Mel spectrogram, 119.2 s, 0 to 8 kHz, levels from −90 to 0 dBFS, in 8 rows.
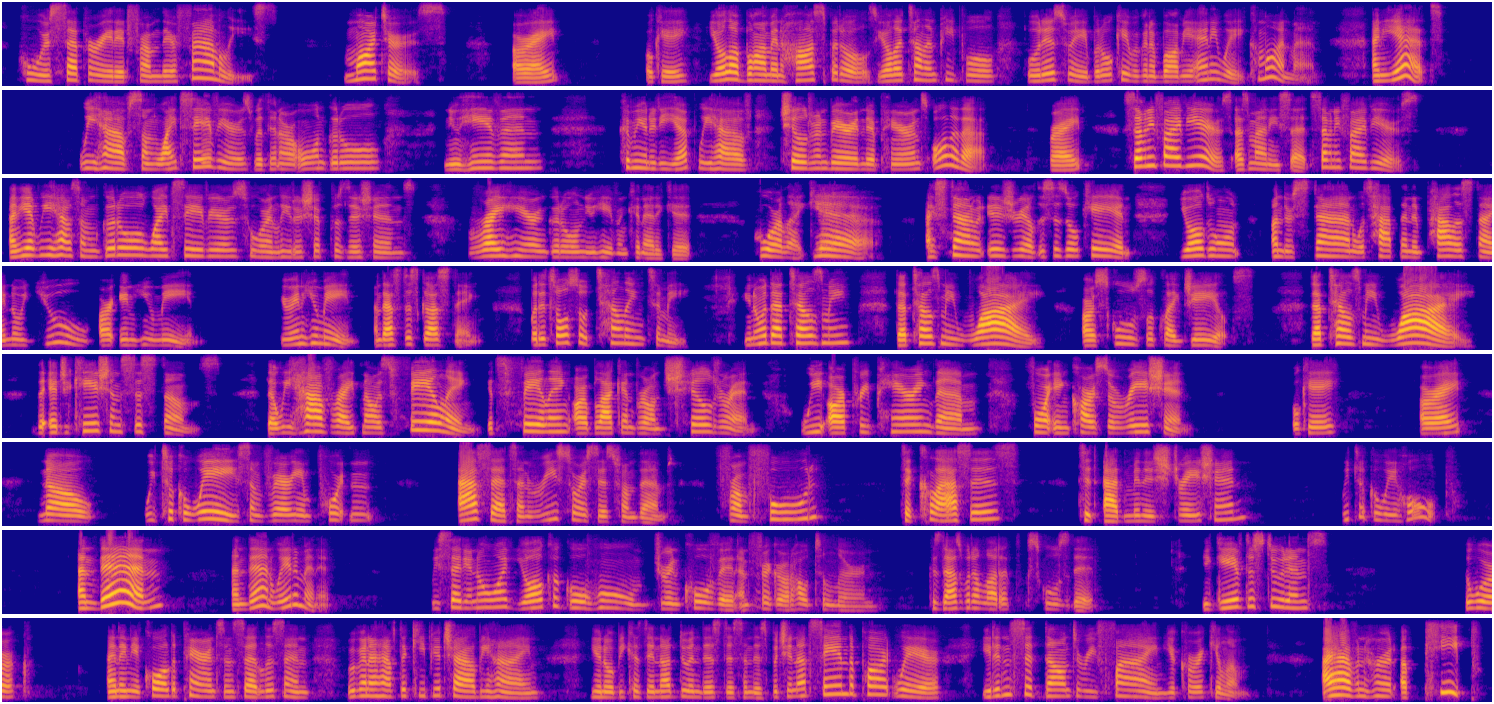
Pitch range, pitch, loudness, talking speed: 195-250 Hz, 220 Hz, -20 LUFS, 140 wpm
